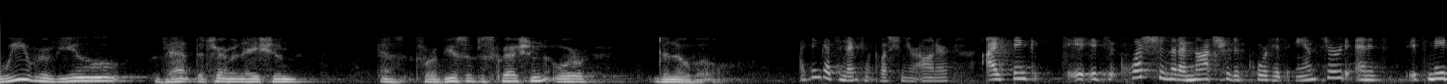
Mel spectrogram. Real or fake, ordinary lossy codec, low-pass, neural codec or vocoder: fake; Opus, 32 kbps; 3.6 kHz; codec, 16 kHz, 4 kbps, FreqCodec, larger model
